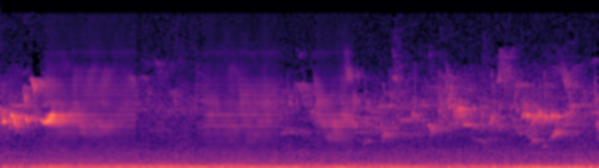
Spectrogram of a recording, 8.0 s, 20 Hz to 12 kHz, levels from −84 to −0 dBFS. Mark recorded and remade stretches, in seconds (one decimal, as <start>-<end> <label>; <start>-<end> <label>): 0.0-0.6 recorded; 0.6-1.8 remade; 1.8-2.7 recorded; 2.7-3.7 remade; 3.7-4.2 recorded; 4.2-4.7 remade; 4.7-8.0 recorded

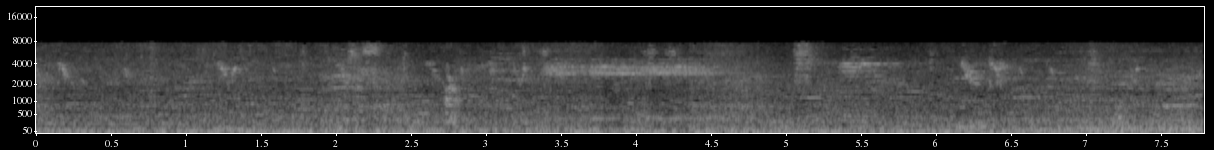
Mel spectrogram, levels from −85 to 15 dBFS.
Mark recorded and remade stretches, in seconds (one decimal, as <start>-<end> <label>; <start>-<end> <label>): 0.0-7.8 recorded

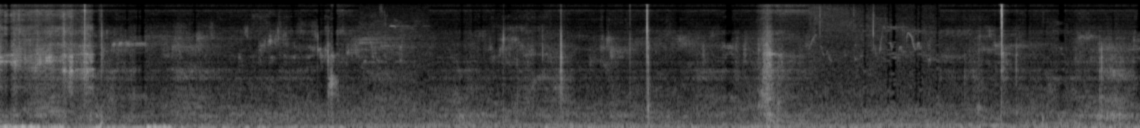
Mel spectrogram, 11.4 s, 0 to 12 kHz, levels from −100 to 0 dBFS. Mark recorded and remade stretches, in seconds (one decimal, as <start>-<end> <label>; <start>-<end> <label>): 0.0-3.6 remade; 3.6-4.3 recorded; 4.3-8.1 remade; 8.1-9.4 recorded; 9.4-11.4 remade

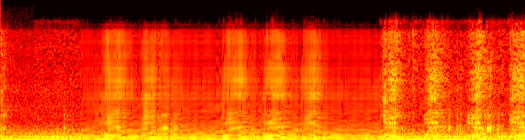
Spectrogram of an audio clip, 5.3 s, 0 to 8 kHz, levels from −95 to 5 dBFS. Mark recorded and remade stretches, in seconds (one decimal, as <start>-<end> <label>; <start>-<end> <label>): 0.0-0.8 recorded; 0.8-3.8 remade; 3.8-5.3 recorded

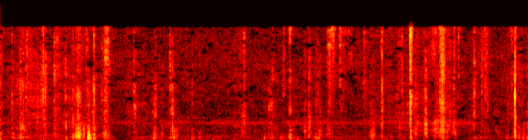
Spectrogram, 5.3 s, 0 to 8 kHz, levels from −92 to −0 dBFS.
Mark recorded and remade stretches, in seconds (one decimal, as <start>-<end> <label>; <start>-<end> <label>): 0.0-5.3 recorded

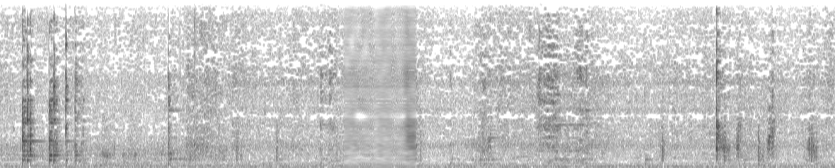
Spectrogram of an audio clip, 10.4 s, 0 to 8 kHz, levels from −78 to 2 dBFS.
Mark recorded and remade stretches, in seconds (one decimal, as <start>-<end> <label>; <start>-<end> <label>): 0.0-4.3 recorded; 4.3-5.2 remade; 5.2-10.4 recorded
